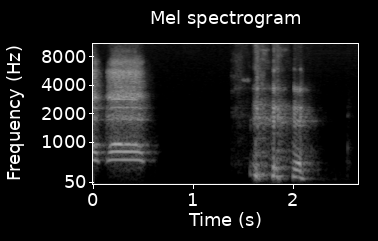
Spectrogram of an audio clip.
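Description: A brief, steady train whistle blast sounds clearly on its own, followed after a pause by a few rough, breathy chuffing bursts.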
